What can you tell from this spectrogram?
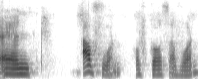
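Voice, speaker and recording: The speech comes at a very slow pace with a German accent. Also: woman. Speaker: online wrestling roleplayer. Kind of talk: casual chat.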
